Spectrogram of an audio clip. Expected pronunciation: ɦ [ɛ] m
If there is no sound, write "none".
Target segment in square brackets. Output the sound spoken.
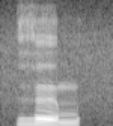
ɛ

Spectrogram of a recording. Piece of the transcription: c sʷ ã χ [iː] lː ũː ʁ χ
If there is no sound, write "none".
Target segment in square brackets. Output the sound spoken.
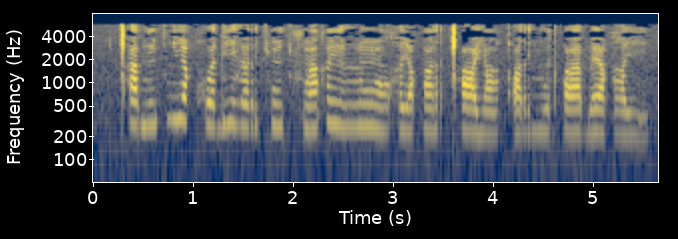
ĩː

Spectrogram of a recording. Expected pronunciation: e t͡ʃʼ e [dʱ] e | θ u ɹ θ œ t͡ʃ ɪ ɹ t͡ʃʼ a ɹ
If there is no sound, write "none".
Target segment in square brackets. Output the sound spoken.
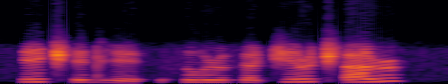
dʱ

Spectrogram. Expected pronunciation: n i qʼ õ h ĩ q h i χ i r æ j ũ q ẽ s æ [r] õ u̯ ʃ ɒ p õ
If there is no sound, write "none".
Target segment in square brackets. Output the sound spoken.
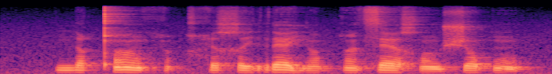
χ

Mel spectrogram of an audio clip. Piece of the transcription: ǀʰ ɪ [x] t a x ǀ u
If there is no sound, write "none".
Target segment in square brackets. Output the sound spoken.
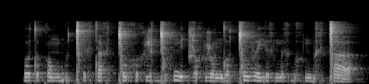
x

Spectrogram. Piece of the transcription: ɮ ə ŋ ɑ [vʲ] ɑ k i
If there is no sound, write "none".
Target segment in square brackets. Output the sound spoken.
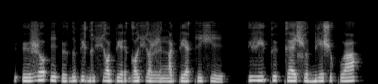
pʲ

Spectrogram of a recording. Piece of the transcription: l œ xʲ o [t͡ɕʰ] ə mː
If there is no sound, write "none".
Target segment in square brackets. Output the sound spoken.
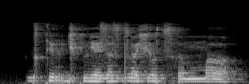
t͡sʰ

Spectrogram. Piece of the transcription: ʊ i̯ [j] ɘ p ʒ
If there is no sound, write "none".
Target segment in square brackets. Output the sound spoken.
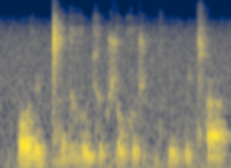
ɣ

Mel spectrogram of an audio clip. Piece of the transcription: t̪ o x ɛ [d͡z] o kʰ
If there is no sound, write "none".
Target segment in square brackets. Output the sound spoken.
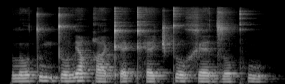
d͡z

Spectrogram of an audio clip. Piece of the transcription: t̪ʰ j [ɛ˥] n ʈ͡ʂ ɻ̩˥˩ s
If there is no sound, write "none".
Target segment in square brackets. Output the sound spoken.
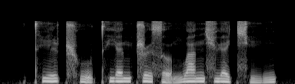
ɛ˥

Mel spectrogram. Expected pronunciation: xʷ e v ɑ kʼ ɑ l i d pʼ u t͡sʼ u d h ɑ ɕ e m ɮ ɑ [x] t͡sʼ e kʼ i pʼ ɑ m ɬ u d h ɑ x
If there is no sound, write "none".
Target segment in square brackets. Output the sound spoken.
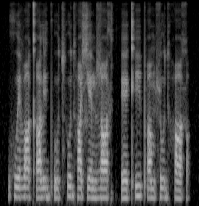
x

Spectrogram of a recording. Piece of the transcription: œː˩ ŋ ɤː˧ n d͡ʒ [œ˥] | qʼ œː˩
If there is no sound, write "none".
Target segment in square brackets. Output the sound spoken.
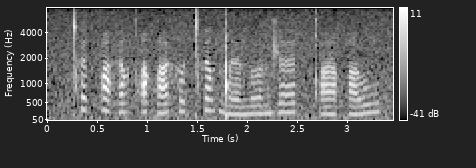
œ˥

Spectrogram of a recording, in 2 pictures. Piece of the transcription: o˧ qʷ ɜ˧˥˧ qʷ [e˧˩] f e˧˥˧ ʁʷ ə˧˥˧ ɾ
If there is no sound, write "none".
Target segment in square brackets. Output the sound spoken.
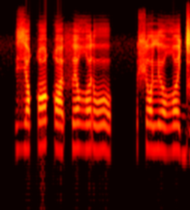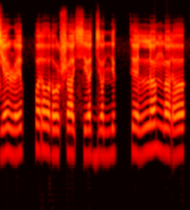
e˧˩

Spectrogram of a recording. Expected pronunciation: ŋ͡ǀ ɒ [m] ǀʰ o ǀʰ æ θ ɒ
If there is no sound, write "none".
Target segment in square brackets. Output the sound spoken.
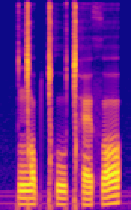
p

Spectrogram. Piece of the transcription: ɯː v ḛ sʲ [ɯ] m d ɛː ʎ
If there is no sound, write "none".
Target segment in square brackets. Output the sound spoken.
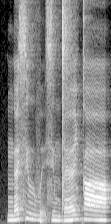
ɯ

